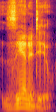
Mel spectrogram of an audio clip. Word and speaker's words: Xanadu: Well, I did mispronounce the Citizen Kane house. It's Xanadu, which is also, you know, of course, set in Florida.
